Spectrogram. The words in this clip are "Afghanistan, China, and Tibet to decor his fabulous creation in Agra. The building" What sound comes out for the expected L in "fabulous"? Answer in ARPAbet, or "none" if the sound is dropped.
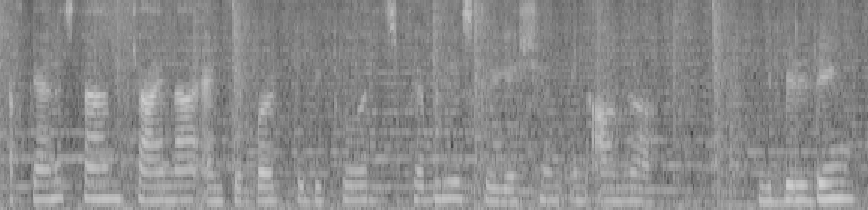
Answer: none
